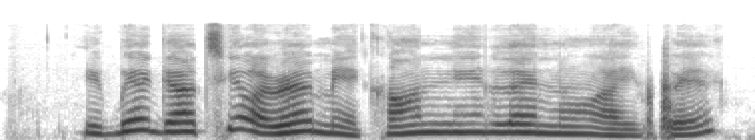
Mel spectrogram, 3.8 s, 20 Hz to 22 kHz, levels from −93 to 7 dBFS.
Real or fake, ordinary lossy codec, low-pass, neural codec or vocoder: fake; none; 10.8 kHz; codec, 24 kHz, 3 kbps, HILCodec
